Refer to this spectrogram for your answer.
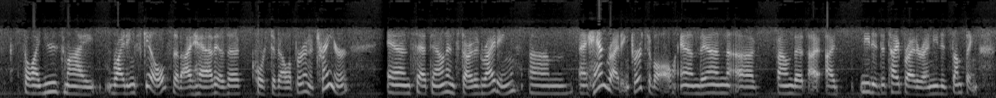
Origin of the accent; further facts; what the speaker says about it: Springfield, Illinois, United States; Well, I was born and raised in Springfield.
